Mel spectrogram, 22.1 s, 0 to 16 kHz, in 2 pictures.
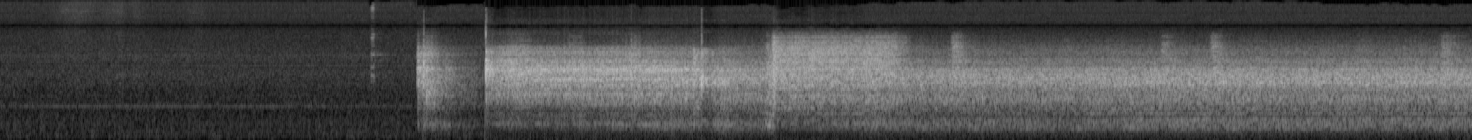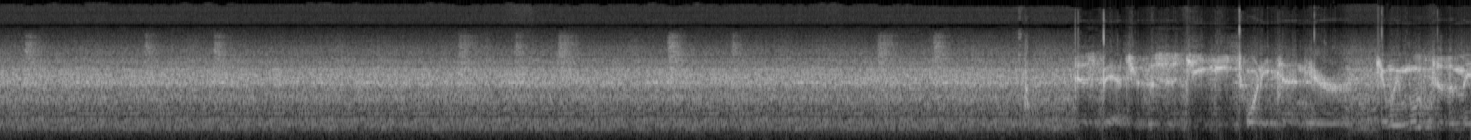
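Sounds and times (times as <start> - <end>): click: 2.7 - 3.0
recorded diesel locomotive running: 3.2 - 22.0.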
